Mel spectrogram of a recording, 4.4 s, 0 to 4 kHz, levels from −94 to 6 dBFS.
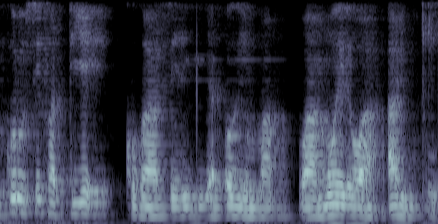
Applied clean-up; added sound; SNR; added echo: neural mask model DeepFilterNet 3.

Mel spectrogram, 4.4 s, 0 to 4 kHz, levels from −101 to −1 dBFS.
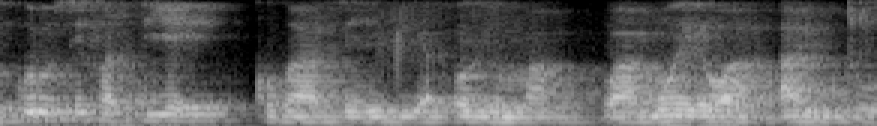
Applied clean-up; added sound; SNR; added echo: neural separator model SepFormer DNS4.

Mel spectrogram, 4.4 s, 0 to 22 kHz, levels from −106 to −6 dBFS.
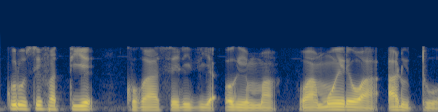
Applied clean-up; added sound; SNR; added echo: none; none; none; none.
